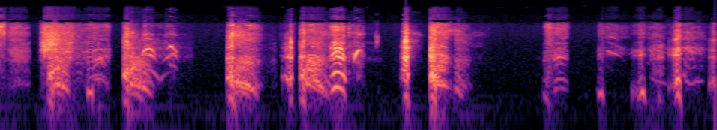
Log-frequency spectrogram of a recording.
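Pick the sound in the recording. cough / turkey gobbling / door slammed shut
cough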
